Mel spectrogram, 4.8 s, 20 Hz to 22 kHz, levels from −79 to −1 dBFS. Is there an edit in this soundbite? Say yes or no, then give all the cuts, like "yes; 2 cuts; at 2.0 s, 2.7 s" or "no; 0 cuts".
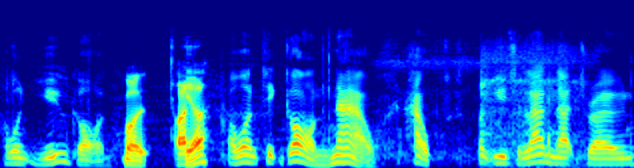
yes; 2 cuts; at 1.4 s, 3.6 s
